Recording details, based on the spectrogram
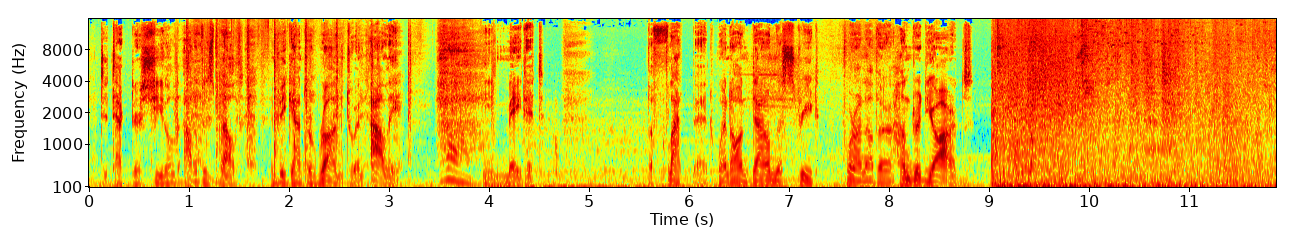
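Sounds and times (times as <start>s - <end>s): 
speech: 0.2s - 5.0s, 5.6s - 8.9s
powerful explosion blowing in buildings along a street: 3.5s - 11.8s.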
